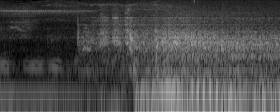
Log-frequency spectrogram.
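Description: Motorcycle engine starting up about a second in and then running steadily.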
